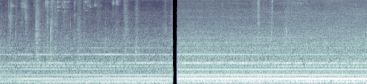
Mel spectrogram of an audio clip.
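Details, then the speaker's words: Old Carrier AC system after replacing a smoked furnace fuse, furnace kicked on: even steady hum with constant low tone, no knocks or rattles; running normally. "something's running sounds like it's running now"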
